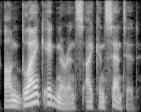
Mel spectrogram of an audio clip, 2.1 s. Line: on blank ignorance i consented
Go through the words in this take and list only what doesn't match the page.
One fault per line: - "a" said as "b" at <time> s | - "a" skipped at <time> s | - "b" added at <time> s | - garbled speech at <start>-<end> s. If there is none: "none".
none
